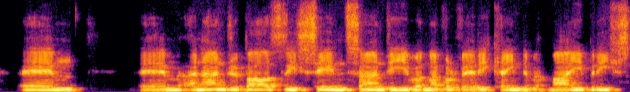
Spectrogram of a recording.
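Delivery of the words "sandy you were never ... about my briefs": normal talking voice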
